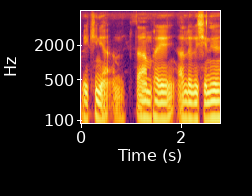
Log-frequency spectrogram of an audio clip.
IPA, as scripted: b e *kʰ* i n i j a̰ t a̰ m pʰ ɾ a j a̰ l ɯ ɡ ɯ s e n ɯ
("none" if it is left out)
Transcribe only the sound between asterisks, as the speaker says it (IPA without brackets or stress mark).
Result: kʰ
